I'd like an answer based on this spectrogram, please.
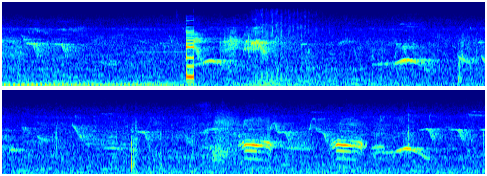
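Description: Crows cawing outdoors, a few separate calls with the loudest cluster near the end, among other birds. A sharp click about two seconds in, and a low rumble that fades out over the first two seconds.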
